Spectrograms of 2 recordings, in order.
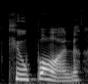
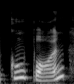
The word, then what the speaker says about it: coupon: कूपन code, कूपन नहीं होता है. In English you pronounce it एज अ coupon. What do you pronounce it as? A coupon. You can also call it a coupon, क्योंकि coupon is British, coupon is American. तो आप दोनों में से कुछ भी बोलो, बट कूपन मत बोलो, कूपन नहीं होता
